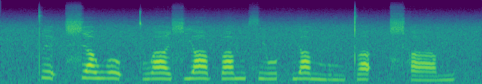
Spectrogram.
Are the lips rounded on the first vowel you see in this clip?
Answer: no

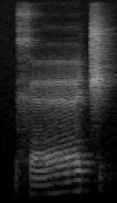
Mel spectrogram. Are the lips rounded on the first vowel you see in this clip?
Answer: no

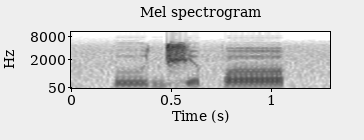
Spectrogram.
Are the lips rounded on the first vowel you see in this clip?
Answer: yes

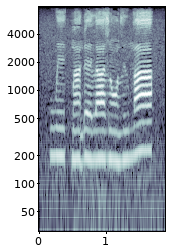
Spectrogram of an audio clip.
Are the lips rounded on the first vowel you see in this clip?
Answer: no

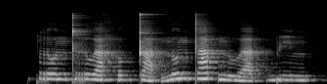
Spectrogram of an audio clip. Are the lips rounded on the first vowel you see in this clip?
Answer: yes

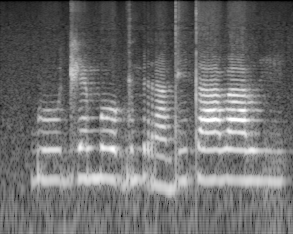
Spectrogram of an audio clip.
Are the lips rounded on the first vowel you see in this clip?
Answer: yes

